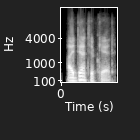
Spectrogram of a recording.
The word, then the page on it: Identikit: American English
